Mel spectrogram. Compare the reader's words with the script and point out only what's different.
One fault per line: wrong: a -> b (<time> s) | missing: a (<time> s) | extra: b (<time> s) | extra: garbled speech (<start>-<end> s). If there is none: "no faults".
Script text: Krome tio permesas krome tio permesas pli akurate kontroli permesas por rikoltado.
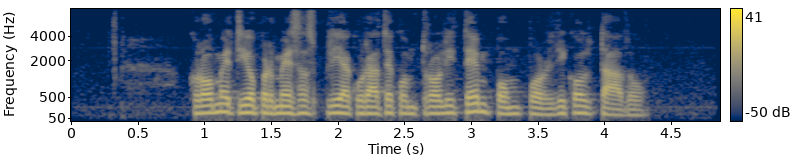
missing: krome tio permesas (1.9 s)
wrong: permesas -> tempon (3.0 s)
